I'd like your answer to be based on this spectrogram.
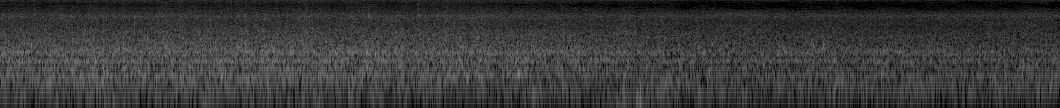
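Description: A small cascade of very cold, clear mountain stream water at Kurangani near Theni gives a steady, even rushing hiss that stays close and constant throughout, with no voices.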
